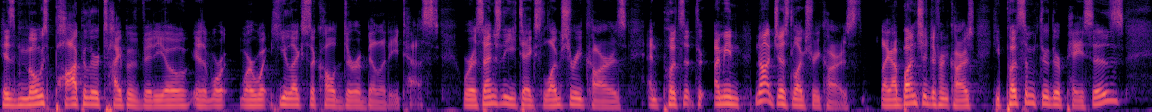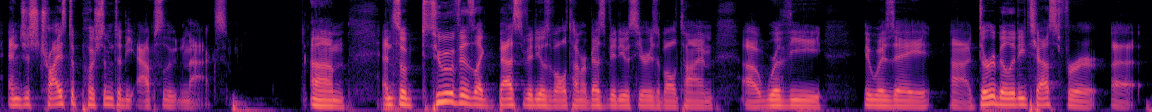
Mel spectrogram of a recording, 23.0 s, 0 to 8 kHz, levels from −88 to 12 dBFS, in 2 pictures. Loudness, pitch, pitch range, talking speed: -25 LUFS, 115 Hz, 105-135 Hz, 215 wpm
